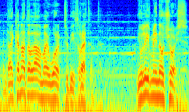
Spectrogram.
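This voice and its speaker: A man's voice: medium pitch, expressive, lightly acted. A man playing a taunting slave trader. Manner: taunting, slow and theatrical. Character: scheming male slave trader, mocking and cold. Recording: game cutscene over loud music score.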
